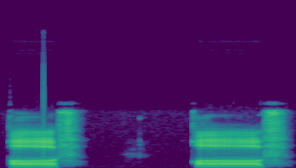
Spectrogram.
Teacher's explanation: La lettre Qaf fait le son K en français, mais un K emphatique qui vient du fond de la langue en contact du palais mou.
